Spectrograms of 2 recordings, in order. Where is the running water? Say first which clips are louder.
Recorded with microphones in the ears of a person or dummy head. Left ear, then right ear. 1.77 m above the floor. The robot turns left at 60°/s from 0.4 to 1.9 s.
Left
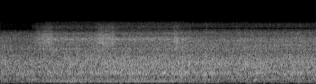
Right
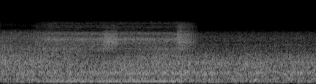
Left 5 dB; 160° left; by 3.2 s 70° left.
